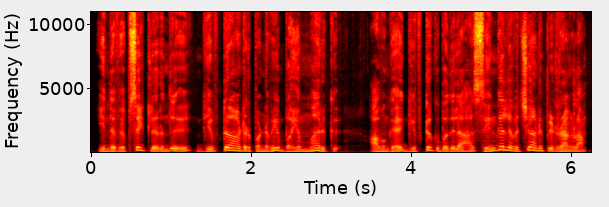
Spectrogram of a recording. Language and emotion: Tamil, fearful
